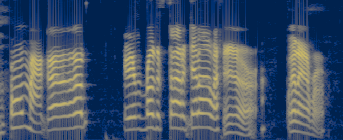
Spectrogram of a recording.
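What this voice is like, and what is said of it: Cartoon character voice imitation. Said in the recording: “You're nailing that. ... imitation. ... It's like that idea, but it's like a man's voice.”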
